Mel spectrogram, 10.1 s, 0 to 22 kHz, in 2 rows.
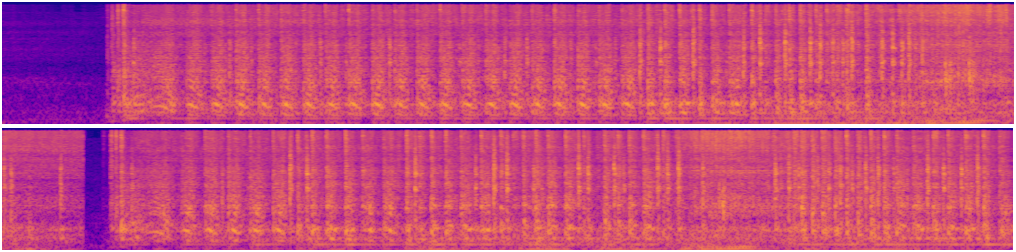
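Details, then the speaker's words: BMW E34 diesel, just refilled with diesel: two long spells of fast, even cranking about three beats a second, turning over but not catching; crank no start, owners suspect the fuel system needs bleeding. "But it could need bleeding now though. I think it's trying better. Do you not? It does try, doesn't it?"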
